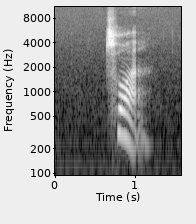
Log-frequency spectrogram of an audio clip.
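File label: "cuan", fourth tone, Chinese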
